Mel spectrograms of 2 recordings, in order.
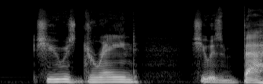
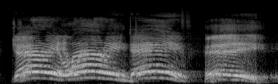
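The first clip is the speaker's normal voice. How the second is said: high sing-song greetings, much higher; mock calling out; 13 semitones higher, 3 dB quieter, much slower than usual. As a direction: call out the names like the mayor of the ER. Calling out to coworkers.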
